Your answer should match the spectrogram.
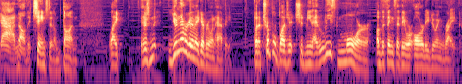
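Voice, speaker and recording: Animated man rambling casually over soft music. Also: medium pitch. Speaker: host of a gaming Q&A show. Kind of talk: casual unscripted Q&A commentary, reading out viewer questions. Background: faint background music.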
